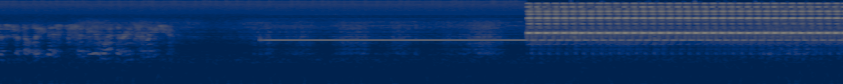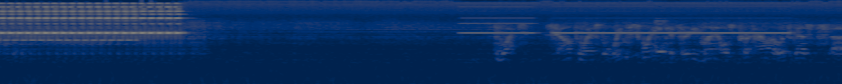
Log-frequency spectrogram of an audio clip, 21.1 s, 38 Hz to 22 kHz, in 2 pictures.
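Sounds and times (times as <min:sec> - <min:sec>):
steady warning alarm tone: 0:03.3 - 0:12.9, 0:16.3 - 0:20.6
electronic alert beeping: 0:06.6 - 0:12.9
faint hiss: 0:13.0 - 0:18.7.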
